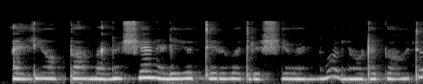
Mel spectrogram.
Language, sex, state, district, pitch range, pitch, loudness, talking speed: Kannada, female, Karnataka, Bangalore, 255-270 Hz, 260 Hz, -17 LUFS, 85 wpm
